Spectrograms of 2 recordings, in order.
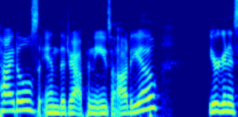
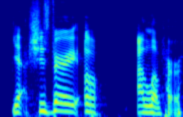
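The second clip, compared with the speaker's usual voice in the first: ordinary delivery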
